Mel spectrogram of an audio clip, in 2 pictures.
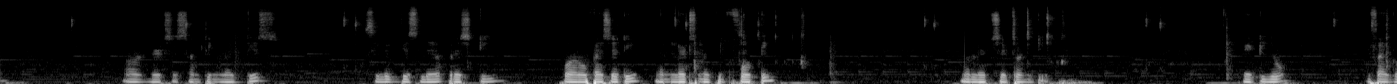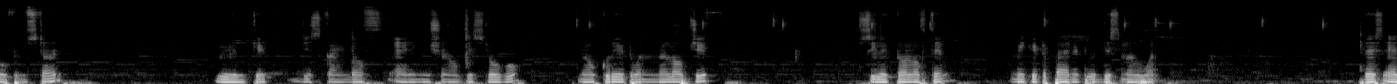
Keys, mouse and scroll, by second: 0.7-3.4 drag, 4.5 t, 6.7 click, 7.8 Return, 9.2 click, 10.4 Return, 11.4 click, 12.0 u, 13.3 click, 13.7 space, 18.4 space, 19.7 right click, 20.8 click, 23.1 shift+click, 24.7 click, 26.8-27.2 drag, 27.8 s.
